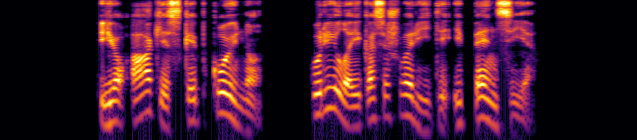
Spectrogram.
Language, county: Lithuanian, Kaunas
